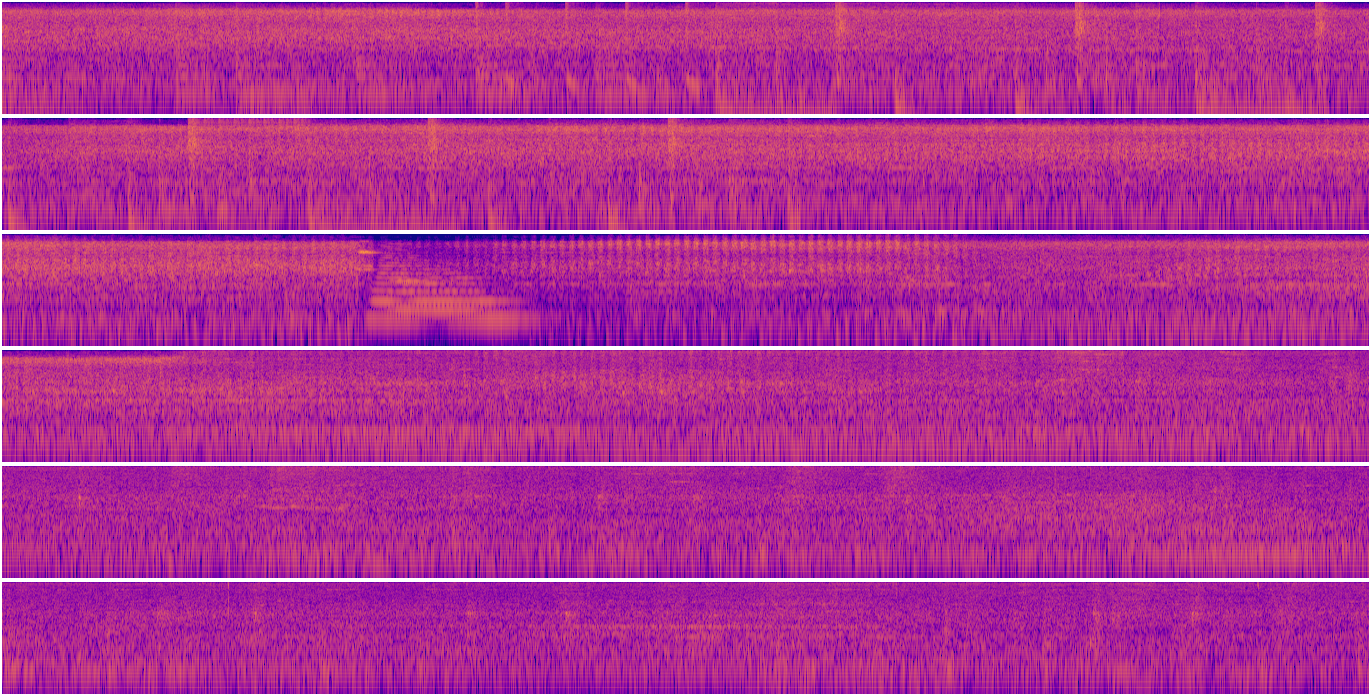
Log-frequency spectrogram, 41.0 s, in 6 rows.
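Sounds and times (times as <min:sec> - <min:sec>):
train coaches rumbling and clattering: 0:00.0 - 0:41.0
train horn blast: 0:15.4 - 0:16.5.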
